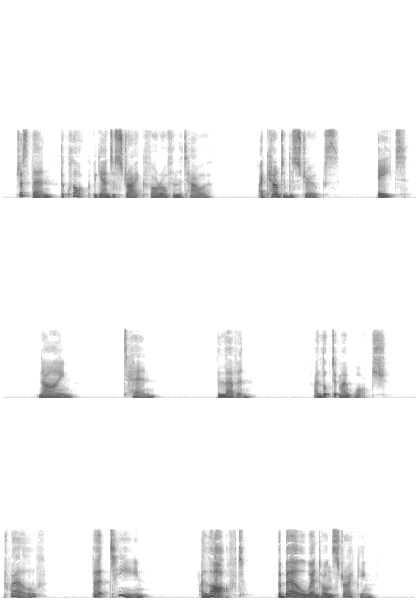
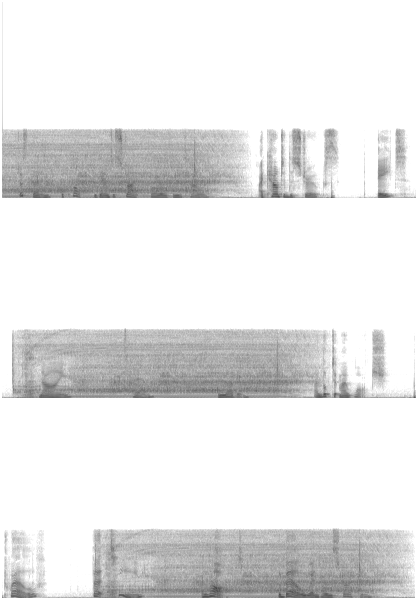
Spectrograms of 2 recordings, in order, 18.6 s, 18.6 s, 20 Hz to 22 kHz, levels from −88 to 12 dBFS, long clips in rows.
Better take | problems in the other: first | background sound (Domestic sounds, home sounds); 3 dB below the speech

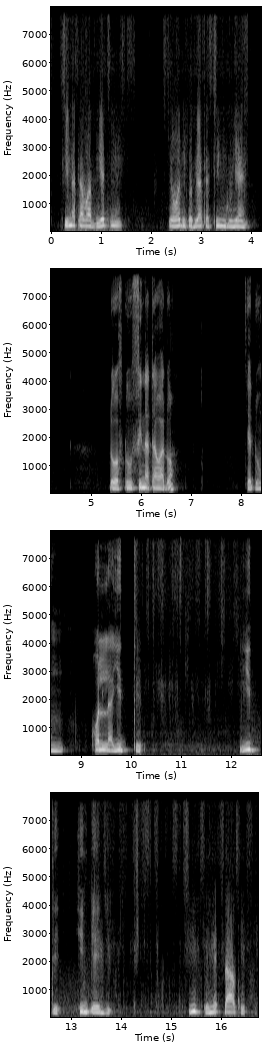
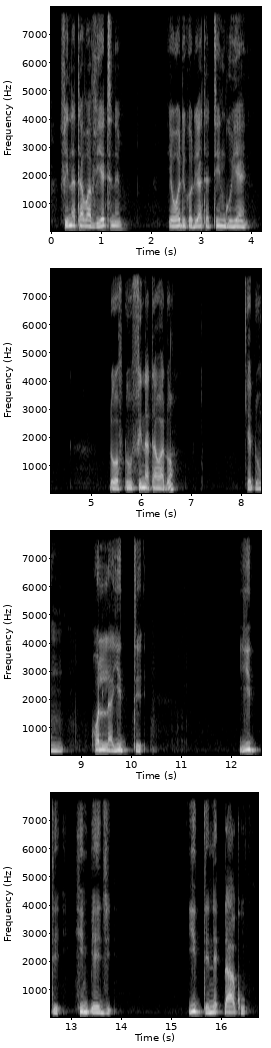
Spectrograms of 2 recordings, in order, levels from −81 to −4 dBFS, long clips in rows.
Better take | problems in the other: second | noise reduction (neural separator model SepFormer DNS4)

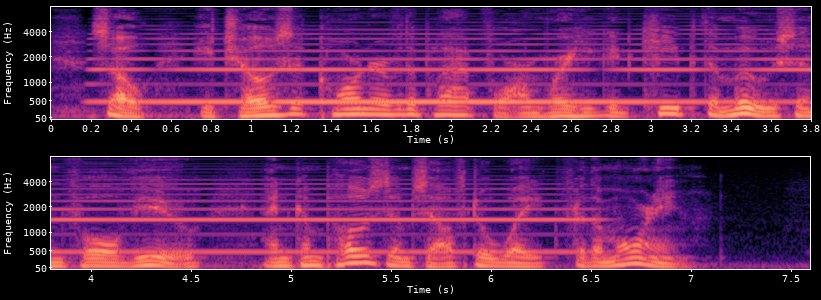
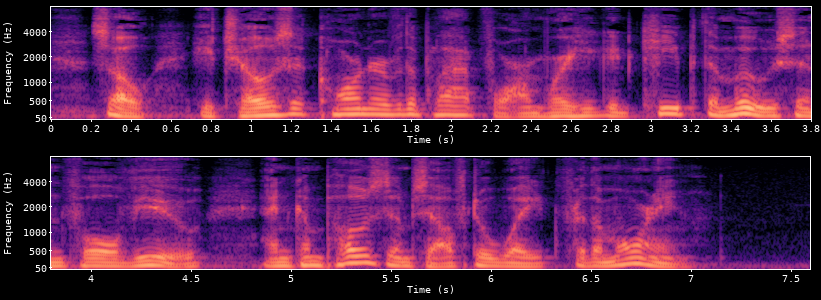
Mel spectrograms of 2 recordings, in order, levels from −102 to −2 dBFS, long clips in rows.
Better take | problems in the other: second | background sound (Wind instrument, woodwind instrument); 6 dB below the speech

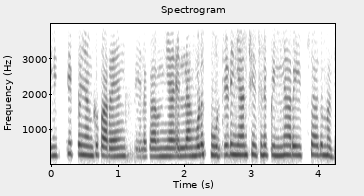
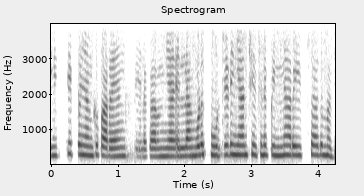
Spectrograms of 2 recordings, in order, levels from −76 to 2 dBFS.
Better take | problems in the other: second | noise reduction (neural mask model Resemble Enhance denoiser)

